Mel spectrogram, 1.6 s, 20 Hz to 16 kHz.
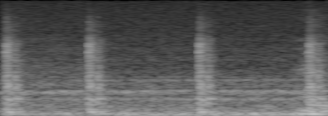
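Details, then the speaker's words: Portable diesel heater starting up inside a Clam X-500 insulated tent: soft single ticks about every half second over a low fan rumble, the fuel pump priming; the clicking fades once running, normal behaviour. "you'll hear the clicking at first but it does deaden out after it gets going here so it's just priming right"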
